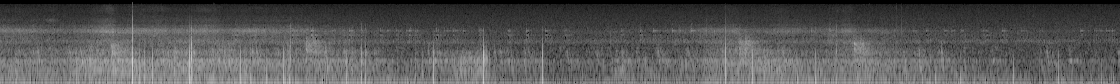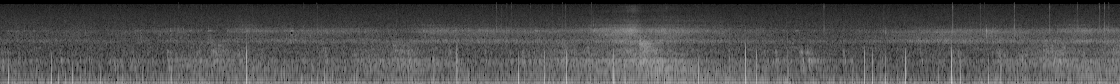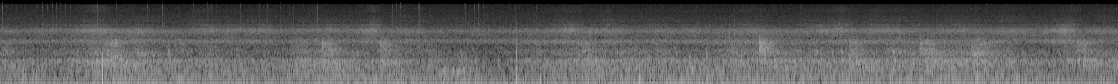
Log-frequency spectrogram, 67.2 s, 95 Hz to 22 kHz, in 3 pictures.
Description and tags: GGB suspender SE16SW
Contact mic recording of the Golden Gate Bridge in San Francisco, CA, USA at southeast suspender cluster #16. Recorded December 18, 2008 using a Sony PCM-D50 recorder with hand-held Fishman V100 piezo pickup and violin bridge.
bridge, cable, contact, contact-microphone, field-recording, Fishman, Golden-Gate-Bridge, piezo, sample, sony-pcm-d50, V100, wikiGong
